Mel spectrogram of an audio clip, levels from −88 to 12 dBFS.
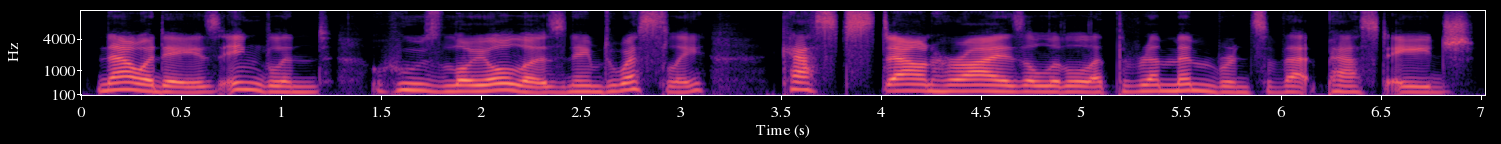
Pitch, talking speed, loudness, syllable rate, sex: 185 Hz, 170 wpm, -20 LUFS, 5.2 syllables/s, female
